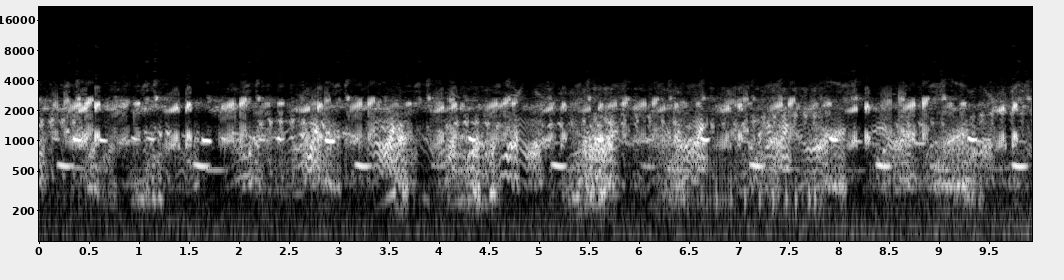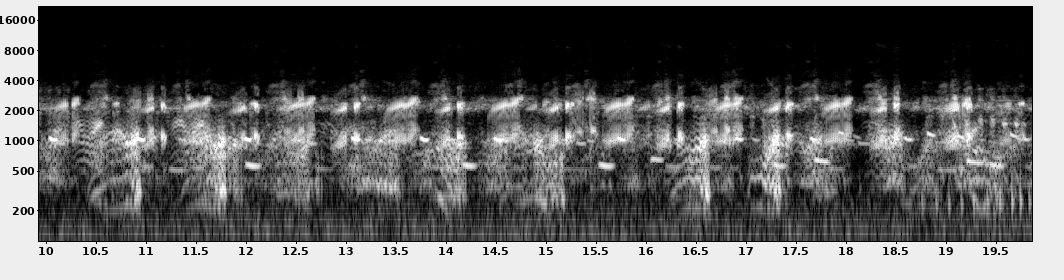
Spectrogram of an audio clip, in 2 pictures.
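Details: Many frogs croaking together in a dense chorus, overlapping pulsed calls spread across middle pitches with brief higher notes, steady and unbroken throughout.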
